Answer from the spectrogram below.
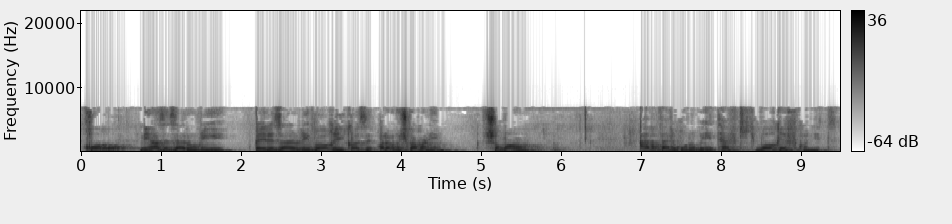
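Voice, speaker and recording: Man preaching to parents, kinda high mellow voice, asks lots of rhetorical questions, echoey room, slightly dull sound. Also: slight background noise. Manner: animated, rhetorical questions, lists points. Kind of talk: sermon-style advice to parents.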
